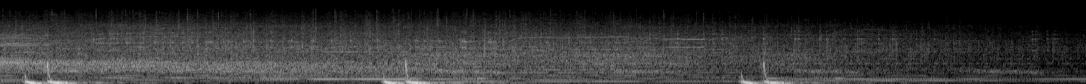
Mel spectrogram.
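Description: Live band music: sustained low synthesizer tones with a heavy double thump about every three and a half seconds, gradually fading.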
